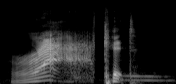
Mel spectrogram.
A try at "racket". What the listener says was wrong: Rack, not wreck. Rack. Wreck it means destroy it.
